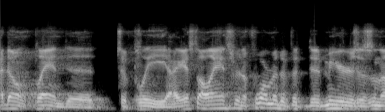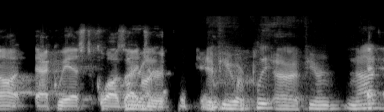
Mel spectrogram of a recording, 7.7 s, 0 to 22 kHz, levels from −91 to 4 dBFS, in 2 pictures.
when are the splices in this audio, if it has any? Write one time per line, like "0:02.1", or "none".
none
